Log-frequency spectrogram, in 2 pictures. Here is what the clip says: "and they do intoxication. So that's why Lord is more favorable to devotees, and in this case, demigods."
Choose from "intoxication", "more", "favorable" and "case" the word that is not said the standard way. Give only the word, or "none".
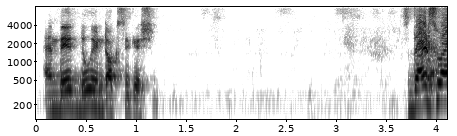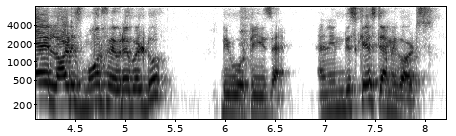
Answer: none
